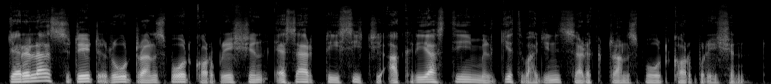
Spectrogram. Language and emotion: Kashmiri, neutral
